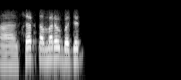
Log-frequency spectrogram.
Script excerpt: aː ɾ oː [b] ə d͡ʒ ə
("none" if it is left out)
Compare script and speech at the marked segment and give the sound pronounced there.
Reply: b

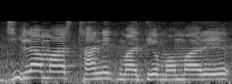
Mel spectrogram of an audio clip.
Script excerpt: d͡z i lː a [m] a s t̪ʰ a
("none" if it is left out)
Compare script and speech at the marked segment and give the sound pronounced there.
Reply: m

